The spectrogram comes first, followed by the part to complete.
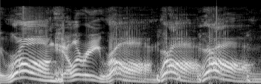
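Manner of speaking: loud, host-style proclaiming delivery. Speaker imagines the late host's verdict, John McLaughlin impression. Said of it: "if John McLaughlin, the deceased McLaughlin, was hosting, he'd say".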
